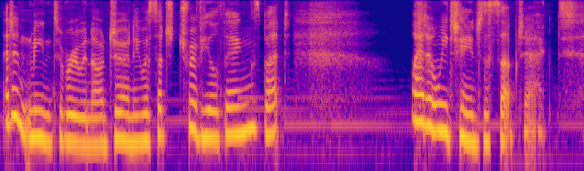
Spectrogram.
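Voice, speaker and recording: Woman playing female dhampir mercenary, flirtatious, jaded, dry wit, unhurried pace, soft mellow tone, fantasy ASMR roleplay, music behind. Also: on the high side, expressive. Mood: flirty, teasing. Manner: teasing, dry, dramatic. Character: flirty, sardonic female dhampir mercenary, world-weary, unhinged.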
